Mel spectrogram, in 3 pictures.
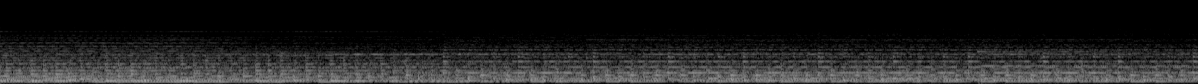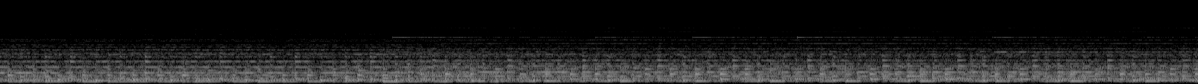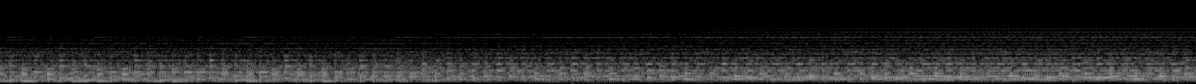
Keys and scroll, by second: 3.5 ctrl+c, 7.1 g, 7.7 z, 11.0 g, 13.2 c, 19.3 z, 19.9 Delete, 22.7 a, 23.2 ctrl+c, 27.2 Delete.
